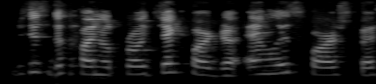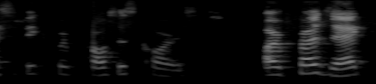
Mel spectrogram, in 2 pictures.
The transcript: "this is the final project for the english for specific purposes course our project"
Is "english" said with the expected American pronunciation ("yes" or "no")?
no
